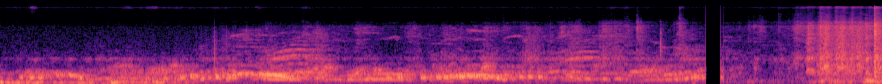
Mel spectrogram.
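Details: Unconfined pigeons pairing up: deep throaty coos swelling and fading in rounded phrases for about five seconds, then a sudden cut and a burst of broadband noise.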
